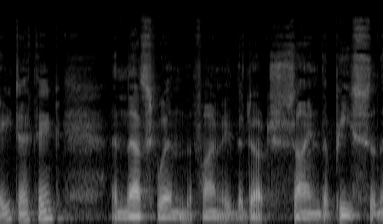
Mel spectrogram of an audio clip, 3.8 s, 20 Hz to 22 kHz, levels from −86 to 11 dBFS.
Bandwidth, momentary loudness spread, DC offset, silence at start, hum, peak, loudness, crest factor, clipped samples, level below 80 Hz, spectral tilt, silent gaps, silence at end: 16 kHz; 11 LU; under 0.1%; 0 s; none; -14 dBFS; -35 LUFS; 22 dB; under 0.1%; -68 dBFS; -6 dB/octave; none; 0 s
